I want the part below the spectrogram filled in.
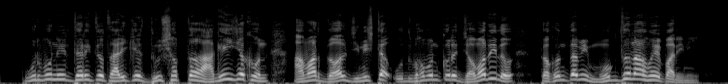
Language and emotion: Bengali, surprised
